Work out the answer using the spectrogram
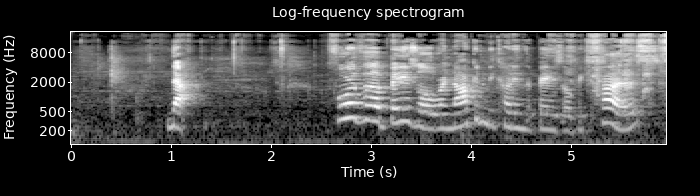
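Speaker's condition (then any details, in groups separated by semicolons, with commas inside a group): No condition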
